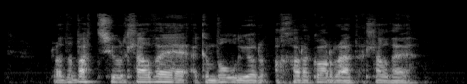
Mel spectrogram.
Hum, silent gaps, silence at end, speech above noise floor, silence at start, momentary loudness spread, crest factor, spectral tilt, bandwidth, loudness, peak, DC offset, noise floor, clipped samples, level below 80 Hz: none; none; 0.5 s; 37 dB; 0.5 s; 7 LU; 18 dB; -6 dB/octave; 11.5 kHz; -23 LUFS; -6 dBFS; under 0.1%; -59 dBFS; under 0.1%; -40 dBFS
